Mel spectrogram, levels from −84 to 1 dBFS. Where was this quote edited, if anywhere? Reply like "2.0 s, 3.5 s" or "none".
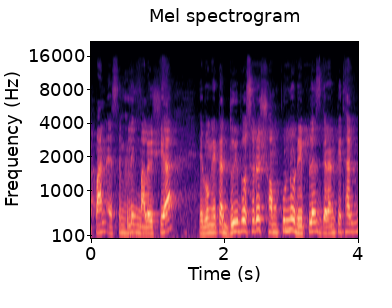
none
